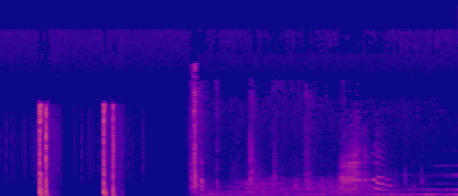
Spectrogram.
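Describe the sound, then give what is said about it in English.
Two sharp metallic clicks, like a lock turning, are followed by a long, drawn-out creak as a door swings open, with no voices. “I'll unlock the door.”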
